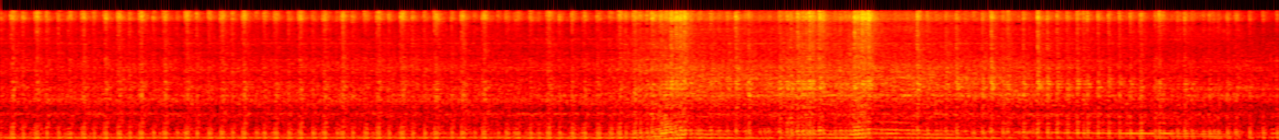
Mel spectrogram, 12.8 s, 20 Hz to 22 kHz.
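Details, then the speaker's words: 1997 Polaris XCR 440 twin liquid-cooled two-stroke snowmobile, first start running premix, carbs not yet cleaned; steady crackling idle with a couple of clean blips settling back, sounds healthy: normal running. "sweet I don't even know if I'll have to pull those carbs apart it's idling it sounds good"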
